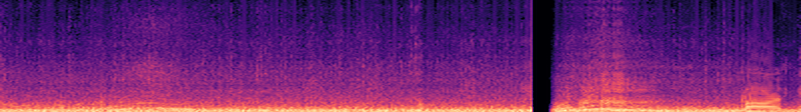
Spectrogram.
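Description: A motorcycle engine revs up and down nearby.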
